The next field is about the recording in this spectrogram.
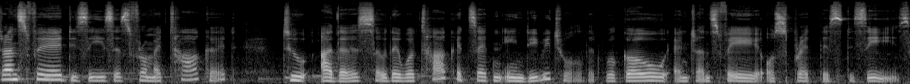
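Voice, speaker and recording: The recording is very clean, with a silent background. A woman with a non-native accent speaks at a fairly slow pace. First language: not English. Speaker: spiritual video blogger. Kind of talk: reading aloud with commentary. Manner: halting.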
